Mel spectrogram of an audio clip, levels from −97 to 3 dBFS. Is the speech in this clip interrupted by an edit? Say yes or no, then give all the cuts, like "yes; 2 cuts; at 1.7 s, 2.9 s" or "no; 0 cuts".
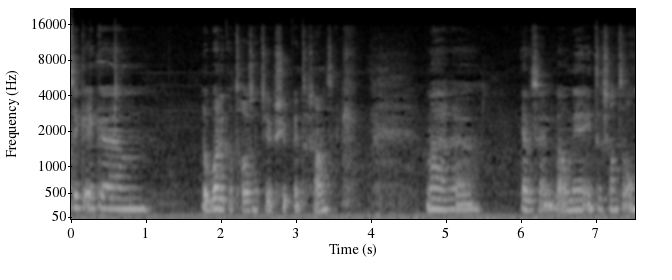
no; 0 cuts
